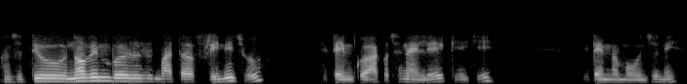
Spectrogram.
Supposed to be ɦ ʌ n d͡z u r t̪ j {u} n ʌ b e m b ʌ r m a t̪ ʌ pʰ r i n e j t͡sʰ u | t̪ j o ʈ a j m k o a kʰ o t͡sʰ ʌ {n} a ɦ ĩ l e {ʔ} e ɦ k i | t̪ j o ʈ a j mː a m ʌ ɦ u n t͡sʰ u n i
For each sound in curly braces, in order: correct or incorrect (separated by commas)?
incorrect, correct, incorrect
